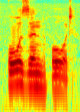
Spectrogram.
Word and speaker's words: Rosenrot: I mean, if I go full German, it's Rosenrot.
